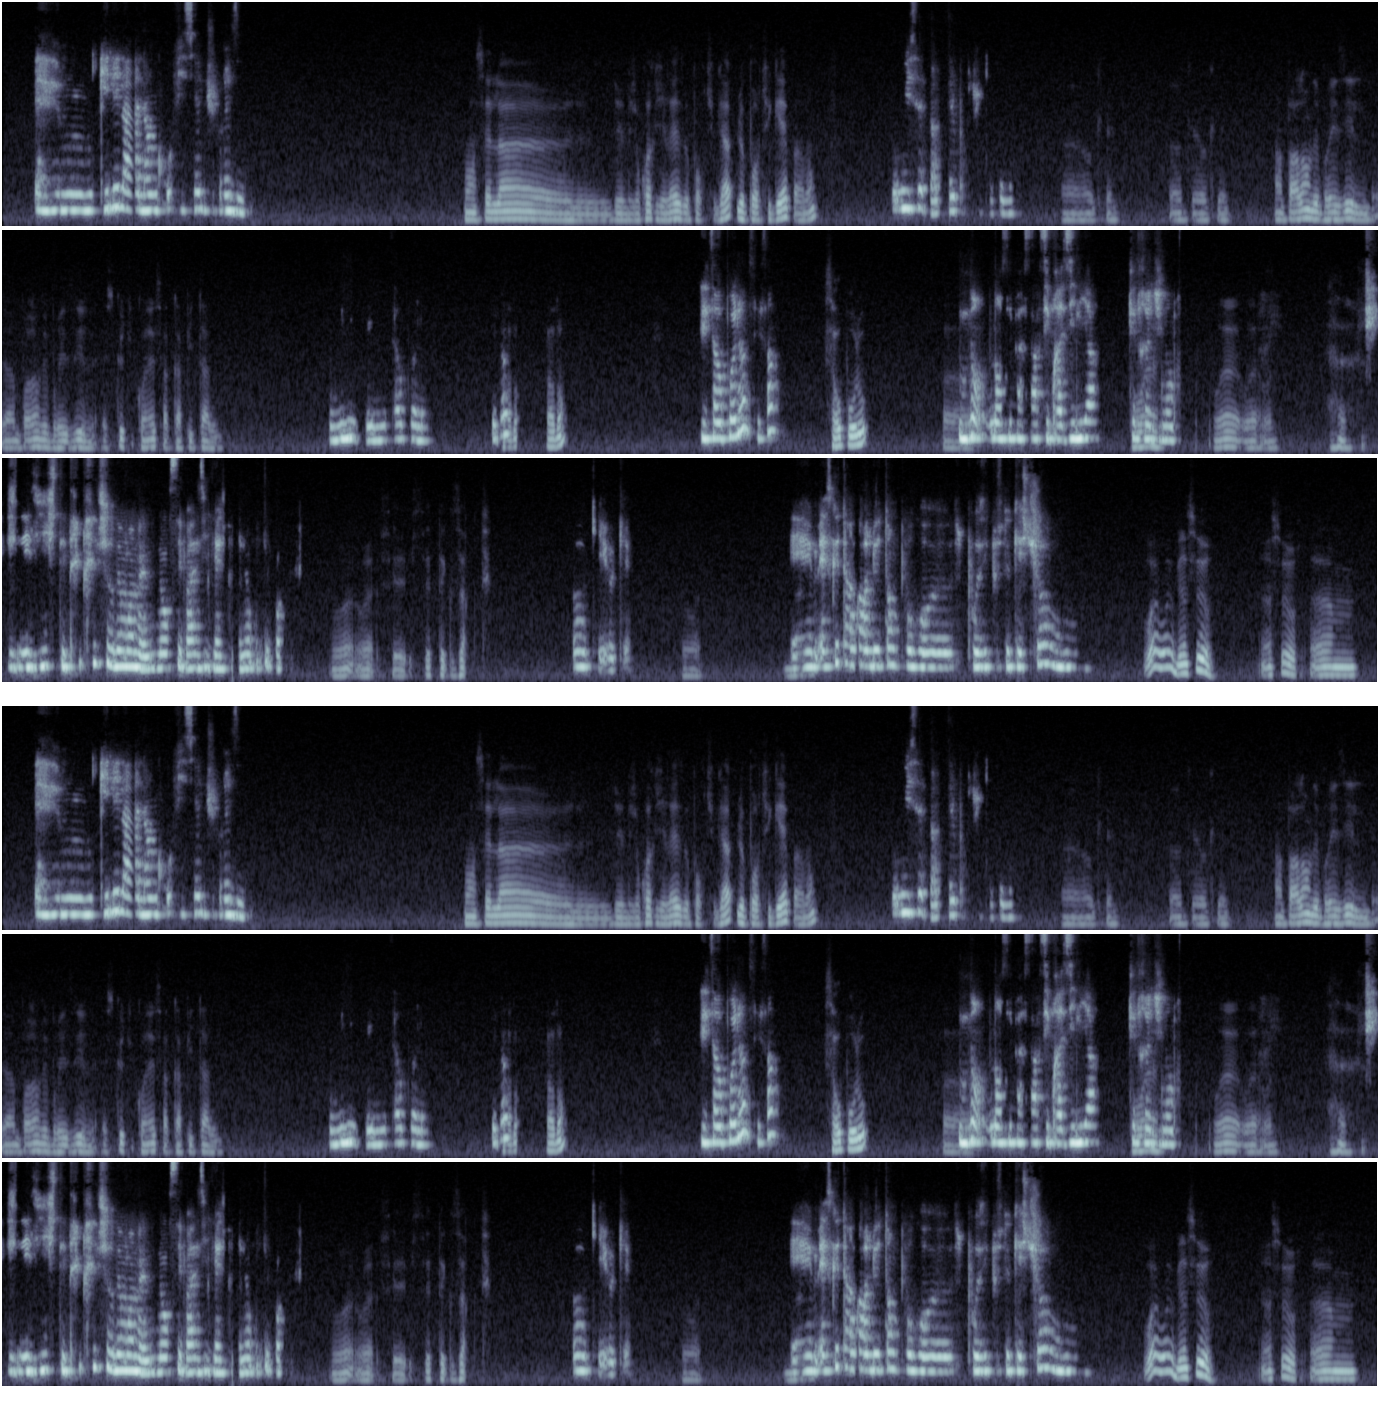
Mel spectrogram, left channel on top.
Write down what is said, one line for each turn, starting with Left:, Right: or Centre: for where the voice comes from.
Centre: Euh, quelle est la langue officielle du Brésil?
Left: Bon, celle-là, euh, je, je je crois que je laisse le Portugal, le portugais, pardon.
Centre: Oui, c'est ça, c'est le portugais, c'est bon.
Left: Euh, ok. Ok, ok. En parlant de Brésil, en parlant de Brésil, est-ce que tu connais sa capitale?
Centre: Oui, c'est Sao Paulo, c'est ça?
Left: Pardon? Pardon?
Centre: C'est Sao Paulo, c'est ça?
Left: Sao Paulo? Euh,
Centre: Non, non, c'est pas ça, c'est Brasilia. Qu'est-ce
Left: ouais,
Centre: que je
Left: ouais, ouais, ouais. <laughs>
Centre: Je l'ai dit, j'étais très très sûre de moi-même. Non, c'est Brasilia, je dis n'importe quoi.
Left: Ouais, ouais, c'est, c'est exact.
Centre: Ok, ok.
Left: Ouais, Mais-
Centre: Et est-ce que tu as encore le temps pour euh, se poser plus de questions ou-
Left: ouais, ouais, bien sûr, bien sûr. Euh,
